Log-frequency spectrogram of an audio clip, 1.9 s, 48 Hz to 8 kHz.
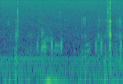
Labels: {"label": "biophony, knock croak", "recorder": "SoundTrap 300"}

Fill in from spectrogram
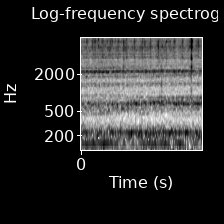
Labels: {"label": "anthrophony, boat engine", "recorder": "HydroMoth"}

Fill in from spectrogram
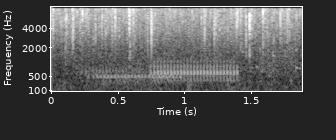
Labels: {"label": "biophony, croak", "recorder": "SoundTrap 500"}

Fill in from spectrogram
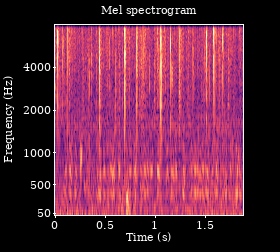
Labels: {"label": "anthrophony, mechanical", "recorder": "SoundTrap 300"}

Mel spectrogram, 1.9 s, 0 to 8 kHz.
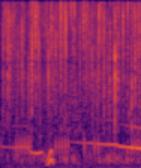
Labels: {"label": "biophony, cascading saw", "recorder": "SoundTrap 600 or HydroMoth"}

